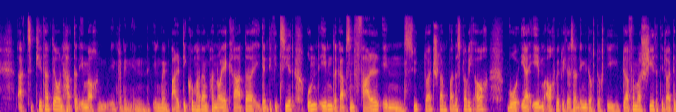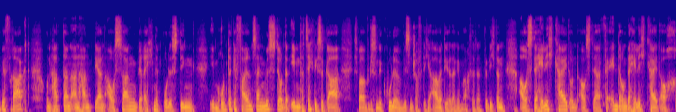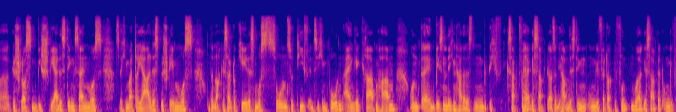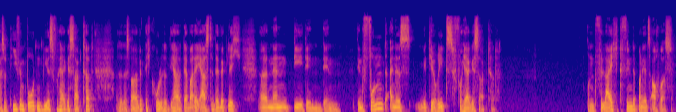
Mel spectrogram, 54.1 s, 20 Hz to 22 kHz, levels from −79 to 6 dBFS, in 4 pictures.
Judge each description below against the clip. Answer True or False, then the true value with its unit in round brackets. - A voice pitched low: True (110 Hz)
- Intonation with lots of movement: False (3.6 semitones)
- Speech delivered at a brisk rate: True (215 wpm)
